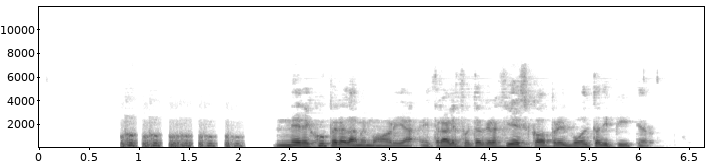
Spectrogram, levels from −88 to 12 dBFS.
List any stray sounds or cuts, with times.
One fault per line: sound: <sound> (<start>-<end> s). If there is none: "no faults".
sound: laugh (0.8-2.1 s)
